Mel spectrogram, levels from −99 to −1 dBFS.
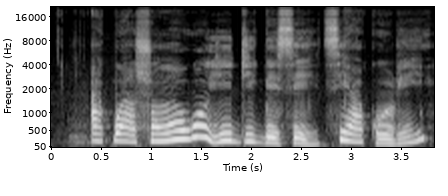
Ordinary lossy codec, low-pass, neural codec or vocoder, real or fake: none; none; none; real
